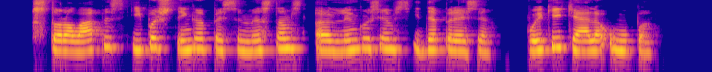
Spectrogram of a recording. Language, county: Lithuanian, Klaipėda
